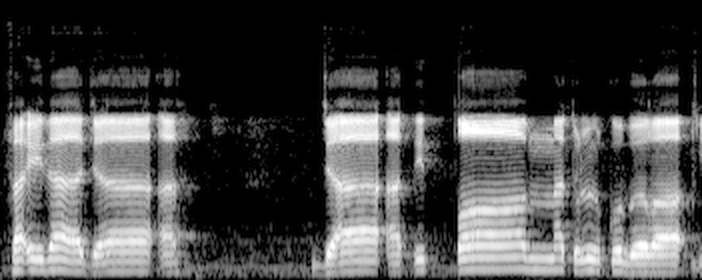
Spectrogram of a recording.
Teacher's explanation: تو کے اوپر کلکلا ہو رہا ہے اور یہ تو مشدد بھی ہے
